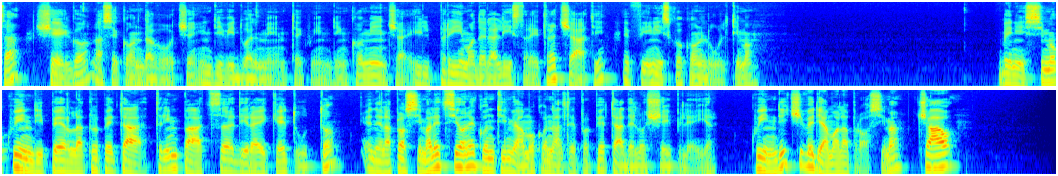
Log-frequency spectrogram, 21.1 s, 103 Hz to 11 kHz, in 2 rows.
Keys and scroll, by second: 2.6 space.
